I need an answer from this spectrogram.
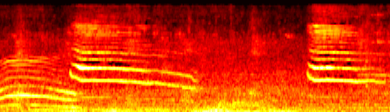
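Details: Pet cat with a long, sustained meow that gradually falls in pitch, followed after a pause by another shorter, strong meow, set against a faint rumbling background.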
